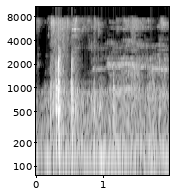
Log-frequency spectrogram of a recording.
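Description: Two sharp knife chops a fifth of a second apart, about a third of a second in, as green onions are cut; chickens are heard faintly in the background.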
